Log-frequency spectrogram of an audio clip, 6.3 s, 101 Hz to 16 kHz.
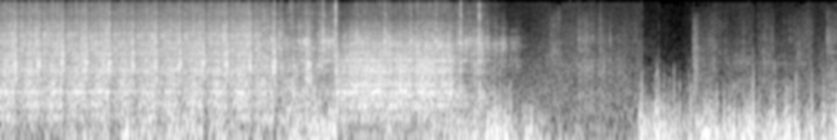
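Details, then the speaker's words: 1985 Lawn Chief mower, 11 hp Briggs & Stratton, spark plug out, PB Blaster in the cylinder, cranked with a 150 A booster: a quick, even starter whir for about three seconds with no compression chuffs or binding. The engine turns over freely. "I would say that crank pretty good I wonder if we'll get any spark out of this thing"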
